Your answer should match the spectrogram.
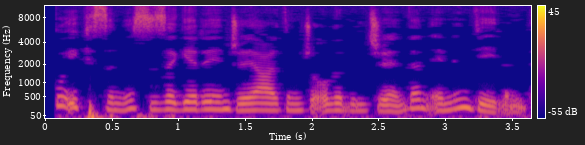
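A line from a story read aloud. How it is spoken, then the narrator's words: Plain. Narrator (Turkish): dedi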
